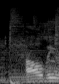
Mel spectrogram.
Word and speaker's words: kalbi: Okay, so kalabi ribs? Kalbi ribs. Kalabi. Huh? I said it wrong? Cow. B. B. There you go.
